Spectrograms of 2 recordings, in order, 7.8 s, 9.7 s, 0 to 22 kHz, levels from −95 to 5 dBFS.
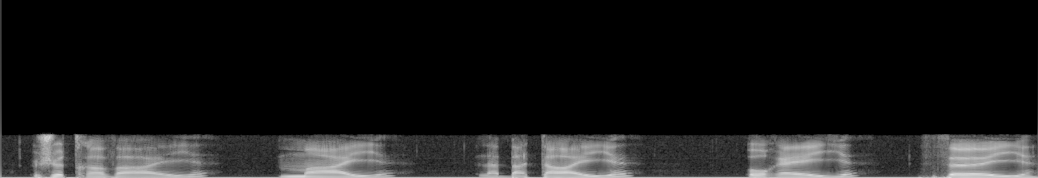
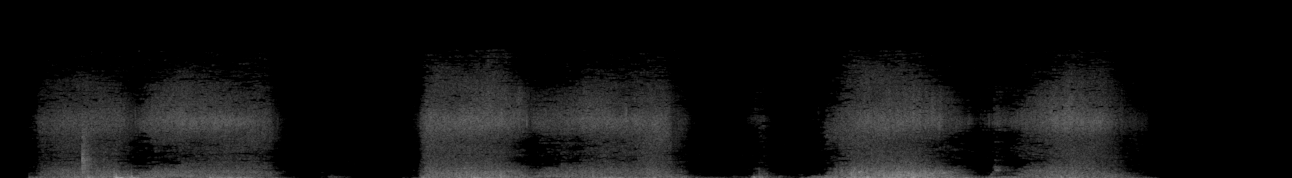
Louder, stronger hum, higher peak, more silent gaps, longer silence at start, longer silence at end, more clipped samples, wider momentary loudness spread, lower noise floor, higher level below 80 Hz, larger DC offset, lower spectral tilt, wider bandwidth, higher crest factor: first, -16 LUFS vs -49 LUFS; neither; first, 0 dBFS vs -28 dBFS; second, none vs 2.69-2.79 s, 2.87-2.92 s; second, 0 s vs 0.2 s; second, 0 s vs 1.1 s; neither; second, 13 LU vs 16 LU; second, -43 dBFS vs under -90 dBFS; first, -32 dBFS vs -58 dBFS; first, 10% vs under 0.1%; first, -5.5 dB/octave vs -4 dB/octave; second, 5.4 kHz vs 16 kHz; about the same, 18 dB vs 22 dB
